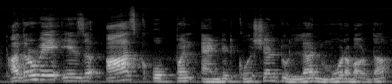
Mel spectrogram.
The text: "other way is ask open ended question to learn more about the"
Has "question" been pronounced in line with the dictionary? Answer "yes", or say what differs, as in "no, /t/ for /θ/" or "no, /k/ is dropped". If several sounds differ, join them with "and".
no, /ʃ/ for /tʃ/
